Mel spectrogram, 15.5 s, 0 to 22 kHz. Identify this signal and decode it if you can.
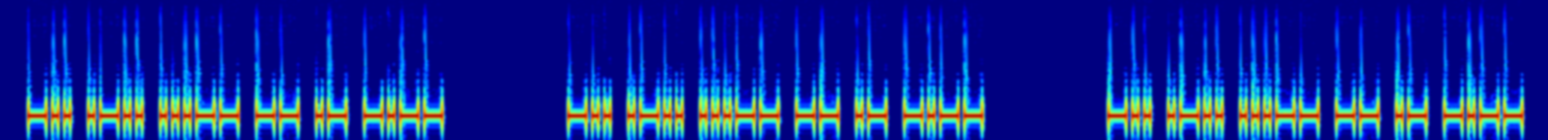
Morse code, heard as a keyed tone, about 20 wpm, 700 Hz. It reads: DL3MAY DL3MAY DL3MAY
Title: DXCC-100 Call Signs - 6 Characters - Repeated 3x - 20wpm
